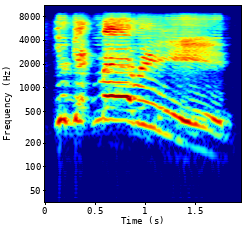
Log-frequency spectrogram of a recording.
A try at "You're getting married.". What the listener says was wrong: Be happy. You don't sound happy.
